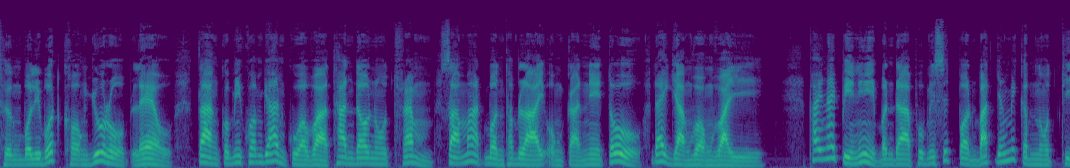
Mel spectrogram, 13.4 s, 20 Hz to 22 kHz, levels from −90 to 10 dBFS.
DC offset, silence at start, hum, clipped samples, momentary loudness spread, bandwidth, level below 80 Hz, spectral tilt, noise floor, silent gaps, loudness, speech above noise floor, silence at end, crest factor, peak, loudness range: under 0.1%; 0 s; none; under 0.1%; 8 LU; 13 kHz; -66 dBFS; -6 dB/octave; -60 dBFS; none; -29 LUFS; 31 dB; 0 s; 20 dB; -10 dBFS; 2 LU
